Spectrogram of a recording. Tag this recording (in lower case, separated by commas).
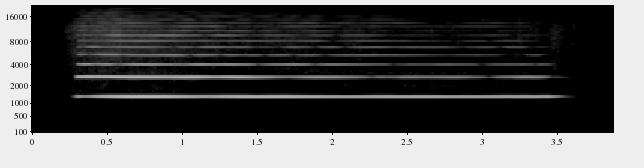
musical instrument, music, woodwind instrument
